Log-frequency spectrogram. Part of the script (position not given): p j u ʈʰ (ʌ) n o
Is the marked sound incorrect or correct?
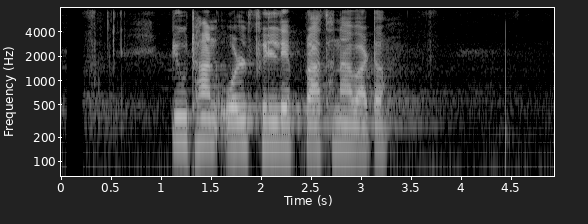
incorrect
